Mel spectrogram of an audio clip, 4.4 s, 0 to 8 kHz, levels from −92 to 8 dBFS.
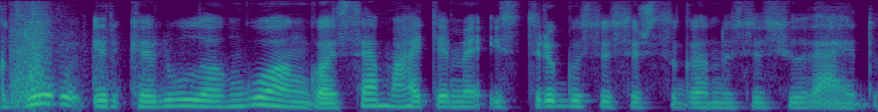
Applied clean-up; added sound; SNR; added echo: neural mask model RNNoise.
